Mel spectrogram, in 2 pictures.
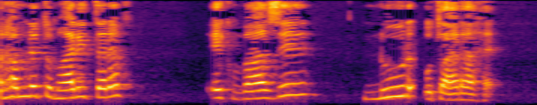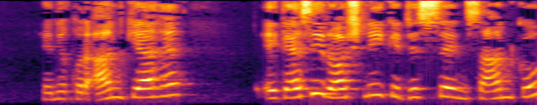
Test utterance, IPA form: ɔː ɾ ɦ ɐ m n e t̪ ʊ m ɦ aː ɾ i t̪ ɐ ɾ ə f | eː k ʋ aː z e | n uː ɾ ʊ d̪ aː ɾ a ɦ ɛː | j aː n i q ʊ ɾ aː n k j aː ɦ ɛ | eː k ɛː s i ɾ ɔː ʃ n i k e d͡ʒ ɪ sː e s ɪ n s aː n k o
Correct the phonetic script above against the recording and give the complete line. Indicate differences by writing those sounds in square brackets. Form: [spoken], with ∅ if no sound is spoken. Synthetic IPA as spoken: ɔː ɾ ɦ ɐ m n e t̪ ʊ m ɦ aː ɾ i t̪ ɐ ɾ ə f | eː k ʋ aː z e | n uː ɾ ʊ [t̪] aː ɾ a ɦ ɛː | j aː n i q ʊ ɾ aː n k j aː ɦ ɛ | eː k ɛː s i ɾ ɔː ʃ n i k e d͡ʒ ɪ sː e [∅] ɪ n s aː n k o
